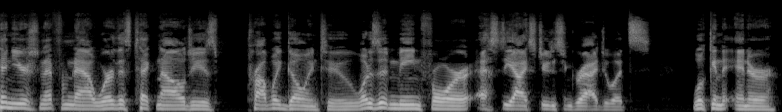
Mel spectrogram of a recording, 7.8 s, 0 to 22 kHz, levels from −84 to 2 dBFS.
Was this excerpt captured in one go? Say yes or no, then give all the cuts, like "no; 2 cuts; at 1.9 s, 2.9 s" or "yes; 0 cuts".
yes; 0 cuts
